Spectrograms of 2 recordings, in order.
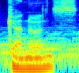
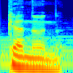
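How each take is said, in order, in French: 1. Le nom se termine par un son S audible. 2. Le nom se termine sans son S.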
